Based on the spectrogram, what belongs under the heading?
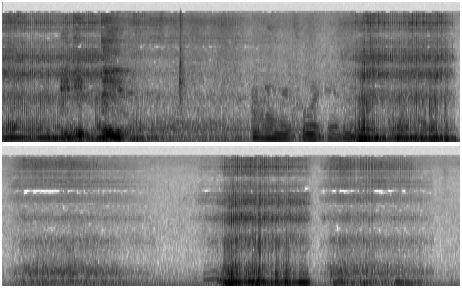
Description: Weimaraner's can do some serious snoring.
